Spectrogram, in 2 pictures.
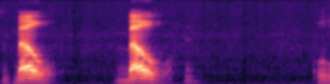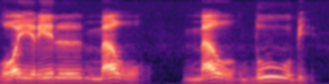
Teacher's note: Yang berikutnya di tenggorokan paling atas ada dua huruf juga ya, yaitu yang pertama ghain atau gho, bal ya. Ketika kita baca ghain disukunkan, maka terasa dia tekanannya atau makhrajnya ada di tenggorokan paling atas.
